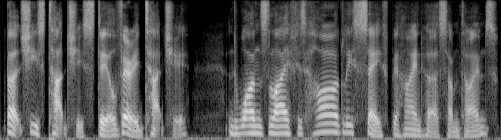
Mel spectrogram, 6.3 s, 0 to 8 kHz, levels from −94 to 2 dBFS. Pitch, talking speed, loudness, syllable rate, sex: 130 Hz, 145 wpm, -20 LUFS, 4.5 syllables/s, male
